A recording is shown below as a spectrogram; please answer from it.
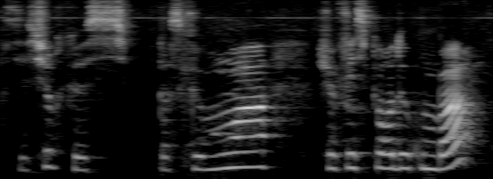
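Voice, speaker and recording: A young woman reads jokes out loud at a slow, unhurried pace and keeps stumbling and correcting herself as she goes. Her voice sits a little high, and the recording sounds dull and lo-fi. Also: steady tone. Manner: giggly, stumbling, explaining jokes. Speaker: vlogger. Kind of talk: reading jokes aloud.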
